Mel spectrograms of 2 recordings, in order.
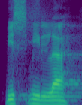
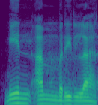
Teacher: Kenapa dibaca lafaz Allahnya tipis? Tuh, sebelum lafaz Allah baris di bawah kasroh. Min amrillah tuh, sebelum lafaz Allah baris di bawah kasroh.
